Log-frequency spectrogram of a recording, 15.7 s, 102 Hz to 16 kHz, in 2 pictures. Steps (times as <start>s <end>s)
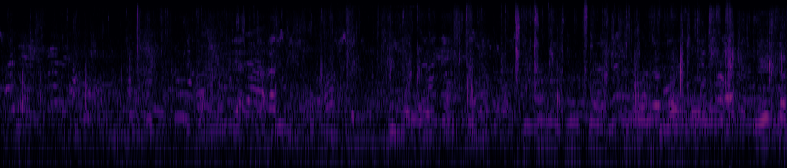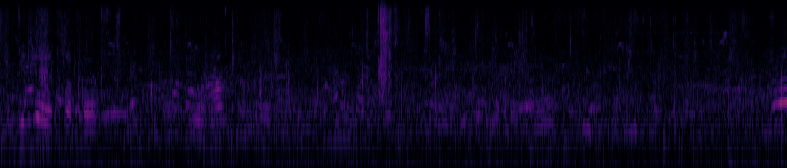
3.2s 15.7s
